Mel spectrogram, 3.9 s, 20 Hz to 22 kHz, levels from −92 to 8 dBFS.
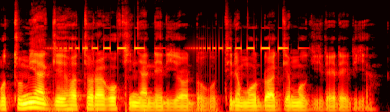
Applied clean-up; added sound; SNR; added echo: none; Alarm; 12 dB; none.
